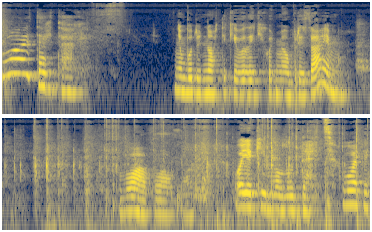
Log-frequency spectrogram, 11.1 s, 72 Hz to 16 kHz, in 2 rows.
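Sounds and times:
woman's voice: 0.0s - 1.4s, 2.6s - 5.3s, 7.2s - 11.0s.

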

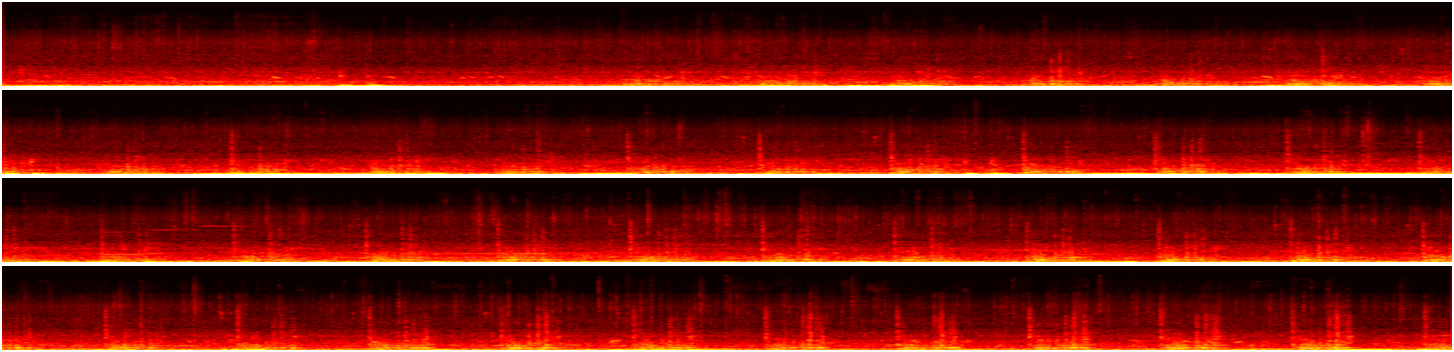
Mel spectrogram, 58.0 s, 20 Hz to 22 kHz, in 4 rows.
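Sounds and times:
rain on windshield: 0.0s - 58.0s
tyres rumbling on wet road: 0.0s - 58.0s.

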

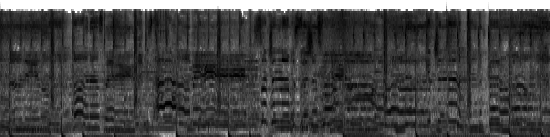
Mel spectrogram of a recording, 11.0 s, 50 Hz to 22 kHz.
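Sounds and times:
deep bass: 0.0s - 5.3s, 6.9s - 11.0s
drum beat: 0.0s - 5.3s, 6.9s - 11.0s
singer holding bending notes: 0.0s - 11.0s.

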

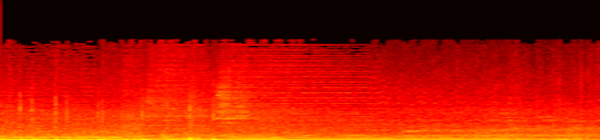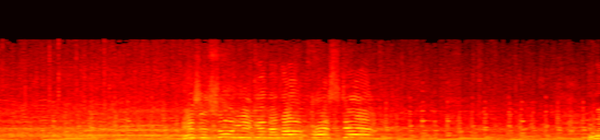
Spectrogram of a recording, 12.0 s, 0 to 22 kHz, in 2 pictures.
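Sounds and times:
rock band holding chords: 0.0s - 7.8s.

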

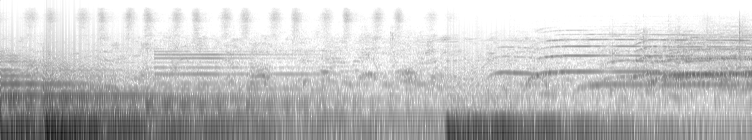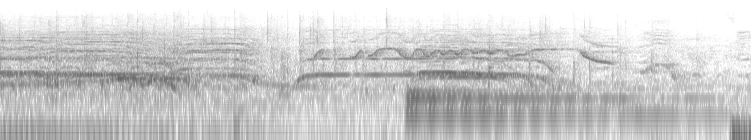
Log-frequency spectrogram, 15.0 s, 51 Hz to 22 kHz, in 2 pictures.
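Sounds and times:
live band music: 0.0s - 5.1s.

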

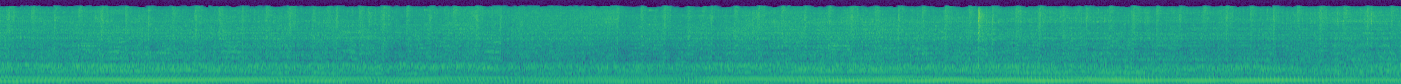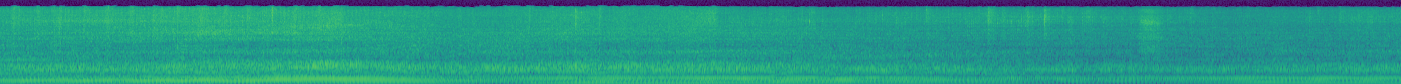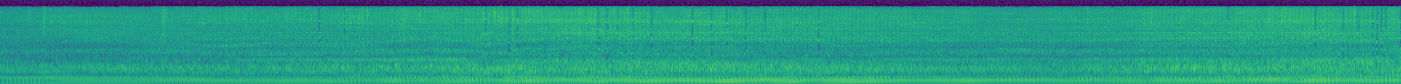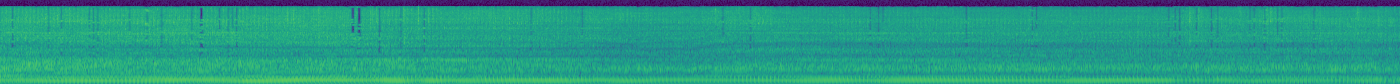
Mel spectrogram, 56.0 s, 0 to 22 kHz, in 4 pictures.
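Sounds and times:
lawn mower engine running: 0.0s - 56.0s.

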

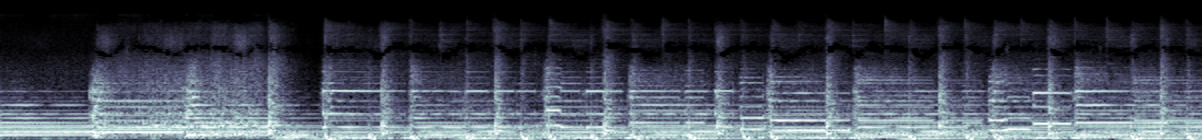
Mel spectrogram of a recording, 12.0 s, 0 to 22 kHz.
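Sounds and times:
rock band playing: 0.9s - 12.0s.

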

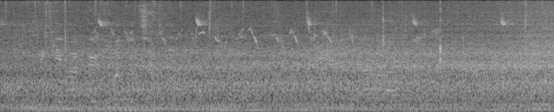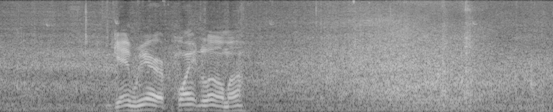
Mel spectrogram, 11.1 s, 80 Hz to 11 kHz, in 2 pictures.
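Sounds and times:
car engine humming: 0.0s - 11.0s
street traffic: 0.0s - 11.0s.

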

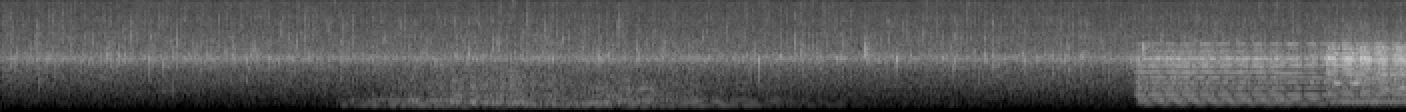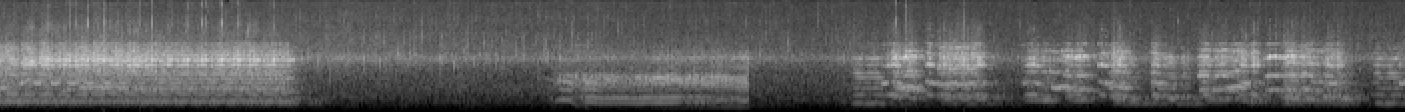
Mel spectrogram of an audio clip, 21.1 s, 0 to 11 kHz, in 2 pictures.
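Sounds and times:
film hiss and whine: 2.5s - 7.0s, 8.5s - 13.4s.

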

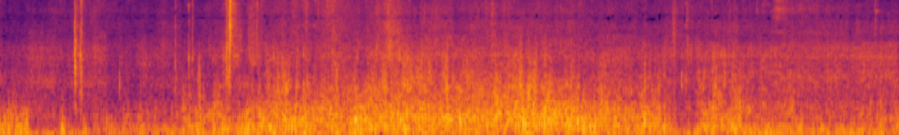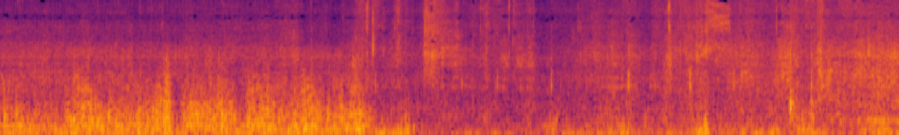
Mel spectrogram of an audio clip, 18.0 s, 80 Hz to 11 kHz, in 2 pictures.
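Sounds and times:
wind buffeting microphone: 0.0s - 17.9s.

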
